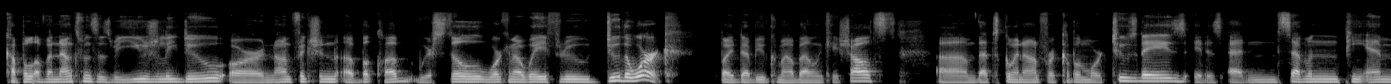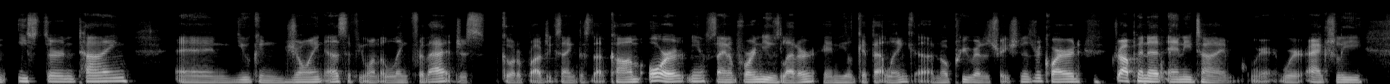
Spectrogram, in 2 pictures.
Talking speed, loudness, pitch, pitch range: 190 wpm, -24 LUFS, 115 Hz, 105-125 Hz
